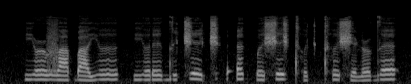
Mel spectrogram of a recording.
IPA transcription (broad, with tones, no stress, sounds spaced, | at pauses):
j ə˞˨ v a˨ ɓ a˨ j ɘ˦ | j ɘ˨ ɾ e˨ d̪ i˨ t͡ʃ e˦˨ t͡ʃ | ʔ ɛ˦ k͡p ɘ˨ ʃ e˦ ʒ tʰ ɵ˨ t͡ʃ tʰ ɘ˦ ʃ e˨ ɳ ə˞˨ d̪ ɛ˦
